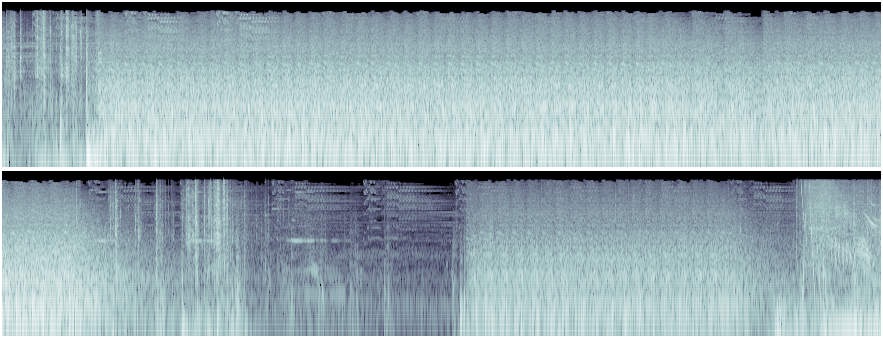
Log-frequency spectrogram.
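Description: A rifle fires in long rapid bursts.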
